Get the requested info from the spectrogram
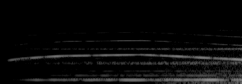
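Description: A siren wailing as it fades in, its pitch rising over the first second and a half and then slowly falling, over a steady low hum.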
